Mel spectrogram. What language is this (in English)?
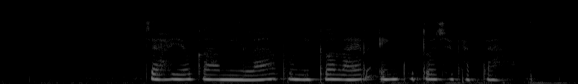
Javanese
